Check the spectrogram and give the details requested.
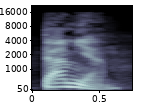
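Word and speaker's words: tamya: in words in Quechua almost always the accent will be on the next to the last syllable of a word so we have the example of the word for rain damyang and the accent will shift when we say it's raining which is I'm yaku so for son the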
